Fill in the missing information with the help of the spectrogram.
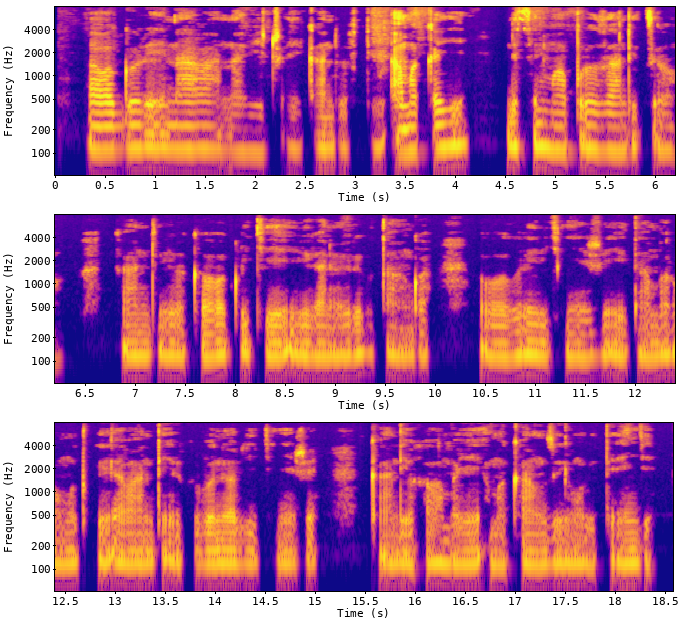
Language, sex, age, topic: Kinyarwanda, male, 18-24, finance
